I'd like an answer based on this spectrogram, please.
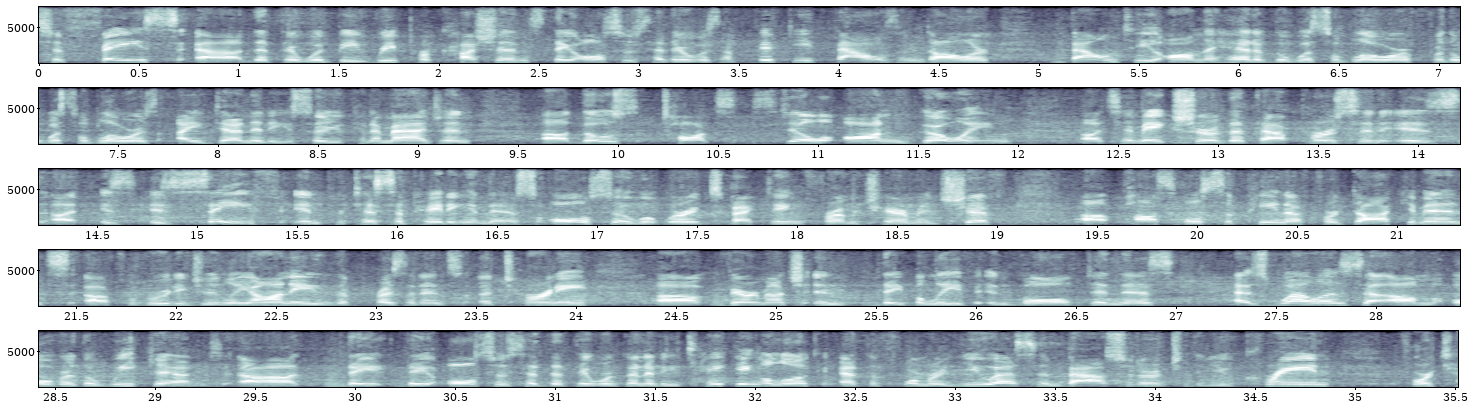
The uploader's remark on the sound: live from the New York Stock Exchange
